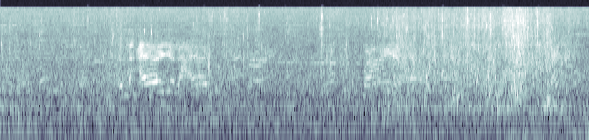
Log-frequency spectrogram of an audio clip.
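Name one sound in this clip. Water washes along the bow of a passing ship.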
